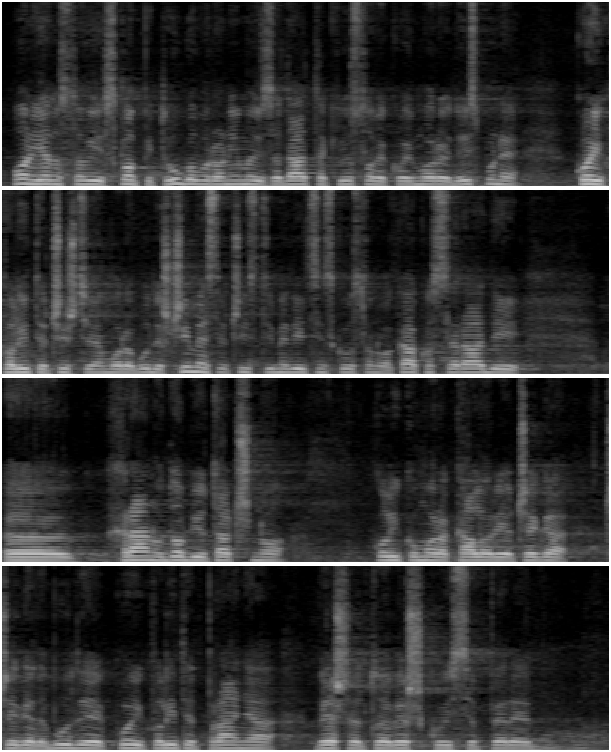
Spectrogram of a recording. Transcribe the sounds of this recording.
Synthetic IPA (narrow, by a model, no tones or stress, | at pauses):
o̞nijed̪nost̪anoʋiːsklo̞pit̪euɡo̞ʋoɾoniimajuzad̪aːt̪akiuːslˠoʋe̞ko̞jimo̞ːɾajud̪aispune | ko̞jikʋalit̪et̪̚t͡ʃiʃt͡ɕeɲamoɾad̪bud̪eʃt͡ʃimeset͡ʃist̪ime̞d̪it̪sinskauːst̪anoʋakako̞se̞ɾaːd̪i | xɾaːnud̪o̞bijut̪at͡ʂno̞ | ko̞liko̞mo̞ːɾakalo̞ɾijat͡ʃeɡa | t͡ʃeɡad̪abud̪eko̞jikʋalit̪et̪̚pɾaːɲaʋeʃaelt̪ojeʋeʃko̞jisepeɾe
